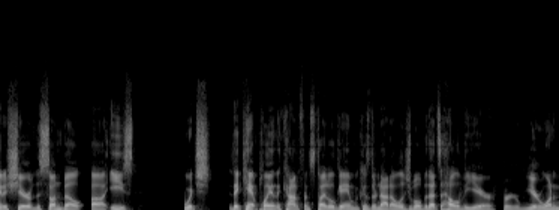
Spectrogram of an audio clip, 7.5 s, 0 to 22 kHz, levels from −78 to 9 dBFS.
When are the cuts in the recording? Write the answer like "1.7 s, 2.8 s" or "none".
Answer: none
